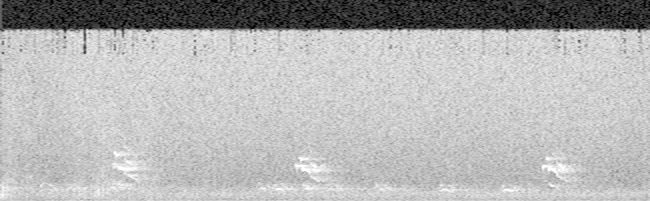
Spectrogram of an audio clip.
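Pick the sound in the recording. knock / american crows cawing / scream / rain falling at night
american crows cawing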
